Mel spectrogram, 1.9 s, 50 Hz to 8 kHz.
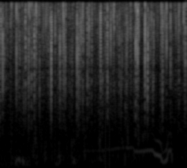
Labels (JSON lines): {"label": "biophony, cascading saw", "recorder": "SoundTrap 600 or HydroMoth"}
